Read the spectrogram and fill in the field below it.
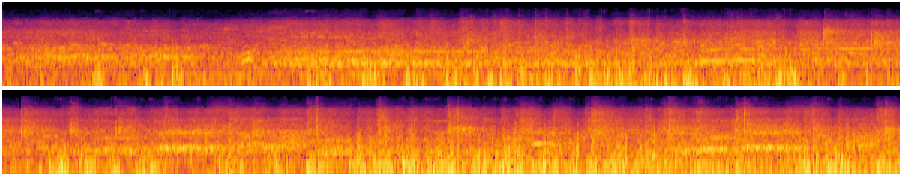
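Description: A crowd of fans chants and sings in a large open stadium.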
